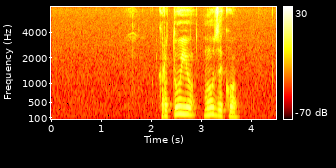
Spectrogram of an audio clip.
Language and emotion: Russian, neutral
